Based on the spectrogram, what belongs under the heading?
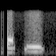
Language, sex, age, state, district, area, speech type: Gujarati, female, 45-60, Gujarat, Morbi, rural, conversation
